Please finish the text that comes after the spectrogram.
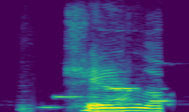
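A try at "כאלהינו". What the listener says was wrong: no, so there's no dot in the chaf. You see that? Elohenu.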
